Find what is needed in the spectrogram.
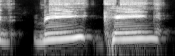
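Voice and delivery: usual speaking voice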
